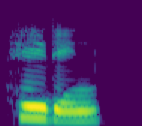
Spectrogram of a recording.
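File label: "hating", American English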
